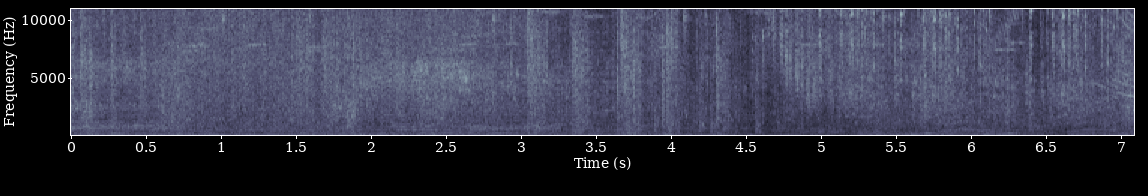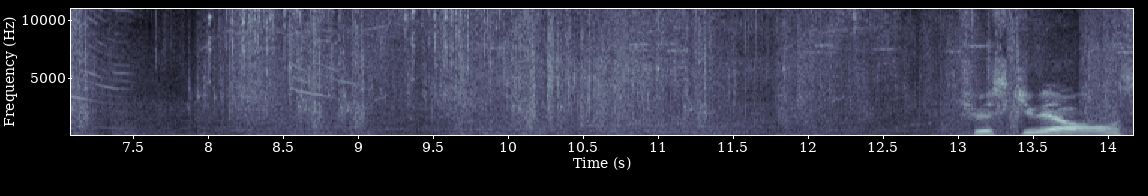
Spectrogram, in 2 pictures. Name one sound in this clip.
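Explosions burst and fire crackles.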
